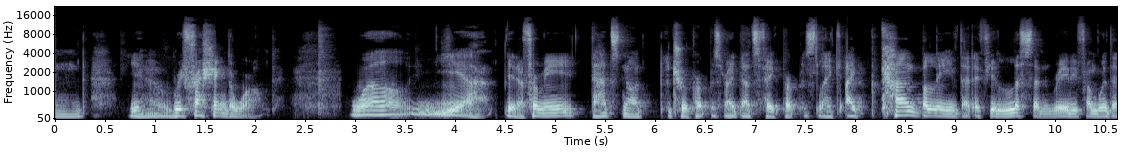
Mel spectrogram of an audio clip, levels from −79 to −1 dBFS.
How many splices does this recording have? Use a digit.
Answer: 2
